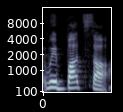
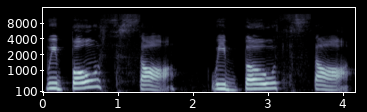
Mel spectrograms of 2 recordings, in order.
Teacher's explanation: 해서 both는 생각보다 진짜 발음하기 어려운데요 th 부분에서 혀를 또 살짝 내밀어서 바람소리가 좀 느껴줘야 돼요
